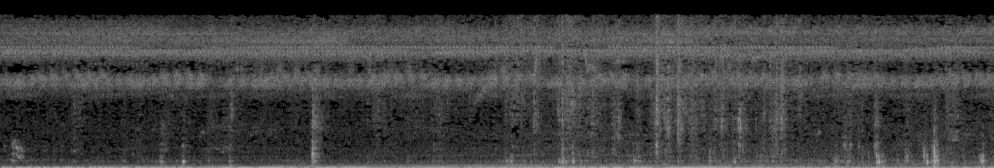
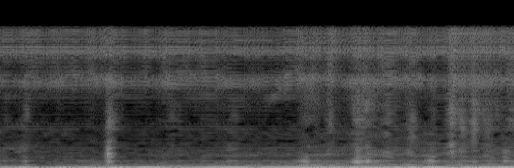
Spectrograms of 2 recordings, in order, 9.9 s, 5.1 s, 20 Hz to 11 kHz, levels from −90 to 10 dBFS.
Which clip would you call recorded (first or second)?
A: first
